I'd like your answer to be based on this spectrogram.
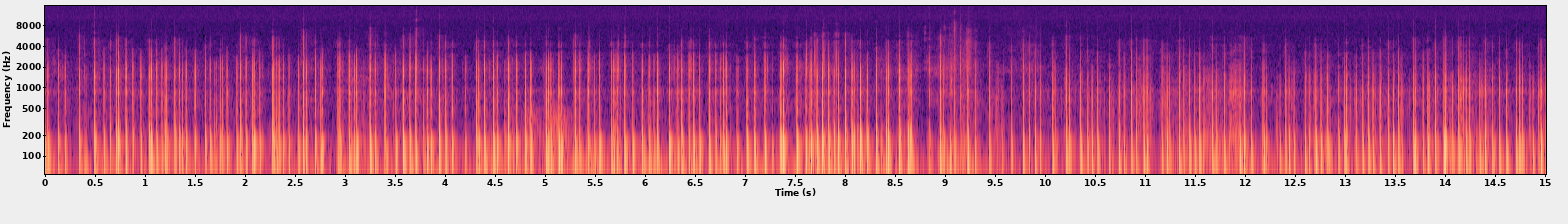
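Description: Fingertips and nails tap and scratch the surface of a medium-size brown leather journal cover with a tie string, solid and flat and held in both hands close to the microphone. A dense run of soft, quick, low-pitched taps and brushing scratches with almost no ring continues for the whole clip, building briefly to a fuller rustle around the middle.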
